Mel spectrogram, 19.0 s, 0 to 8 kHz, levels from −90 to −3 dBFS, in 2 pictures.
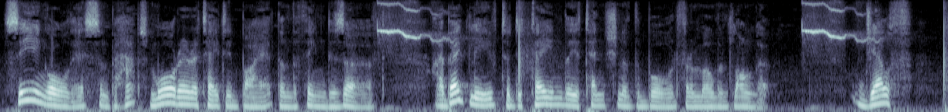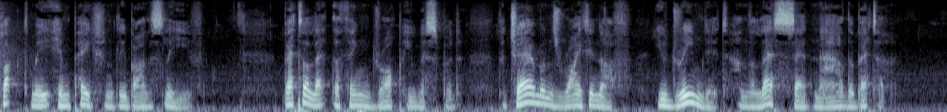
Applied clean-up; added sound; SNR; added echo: none; Fireworks; 5 dB; none.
